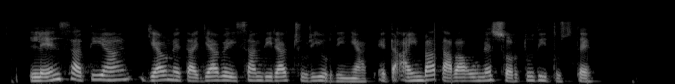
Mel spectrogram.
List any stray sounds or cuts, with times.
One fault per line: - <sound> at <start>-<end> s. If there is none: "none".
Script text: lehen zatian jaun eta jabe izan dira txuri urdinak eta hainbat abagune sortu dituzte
none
